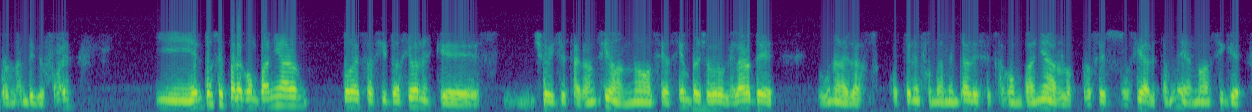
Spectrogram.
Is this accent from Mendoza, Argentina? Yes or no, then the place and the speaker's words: no; Pinamar, Buenos Aires Province, Argentina; No, yo estoy desde el año 82 en Pinamar, nací en Capital Federal, pero ya hace muchos años que estoy por aquí.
